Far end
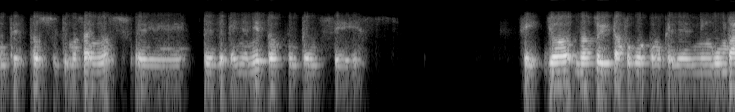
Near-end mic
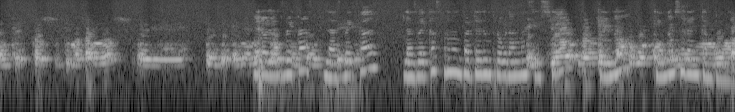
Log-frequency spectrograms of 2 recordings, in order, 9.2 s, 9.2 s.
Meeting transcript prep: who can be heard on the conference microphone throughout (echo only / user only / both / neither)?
both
